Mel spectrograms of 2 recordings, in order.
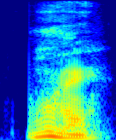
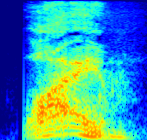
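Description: First: Said in the usual way. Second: Higher-pitched gruff echo; indignant, raised-pitch "Why?"; repeated incredulously. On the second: A narrator's reading. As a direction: throw the question back as a gruff shopkeeper. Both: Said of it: "the proprietor repeated".

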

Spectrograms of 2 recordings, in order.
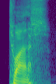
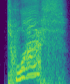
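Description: First: Said in the usual way. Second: Very high incredulous question; high, rising shocked echo. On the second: A narrator's reading. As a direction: squeal it back in disbelief. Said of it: "Constance and Forbearance said together".

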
